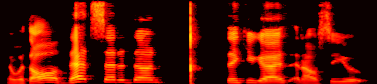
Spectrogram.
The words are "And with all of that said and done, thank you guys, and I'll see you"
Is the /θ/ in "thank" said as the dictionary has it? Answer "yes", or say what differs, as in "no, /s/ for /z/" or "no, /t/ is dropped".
yes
